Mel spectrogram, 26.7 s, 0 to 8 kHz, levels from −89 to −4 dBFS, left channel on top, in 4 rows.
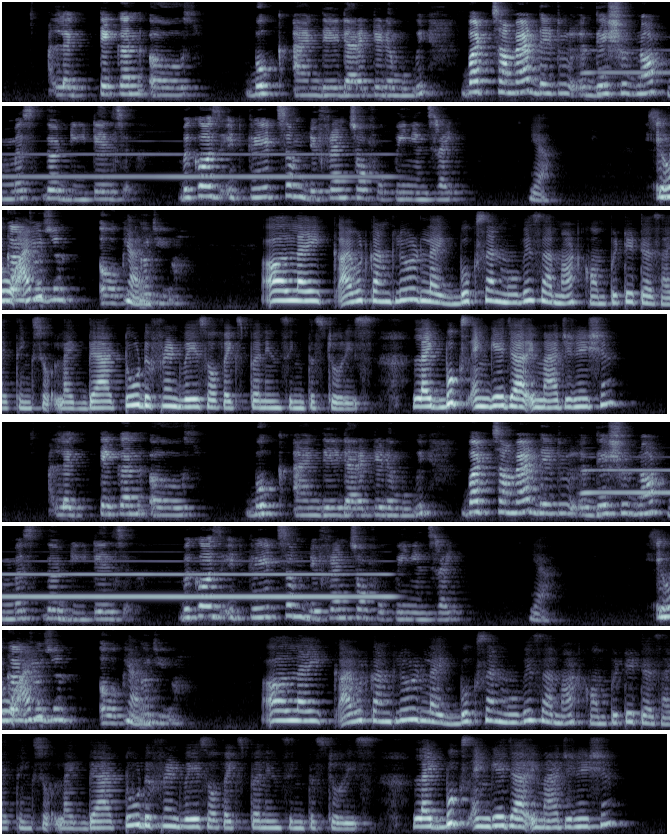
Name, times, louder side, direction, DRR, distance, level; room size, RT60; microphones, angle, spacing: voice 1, 0.5-1.9 2.5-8.0 8.5-11.2 13.2-14.0 14.3-15.1, left 2 dB, 40° left, 3 dB, 2.6 m, -32 dB
Wind instrument woodwind instrument, 5.8-10.7, right 10 dB, 60° right, 0.9 m, -37 dB
voice 2, 13.2-13.8 14.6-14.9 16.0-26.2, left 4 dB, 65° left, 9 dB, 0.7 m, -27 dB
9.3 x 9.3 x 5.7 m, 0.37 s
head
